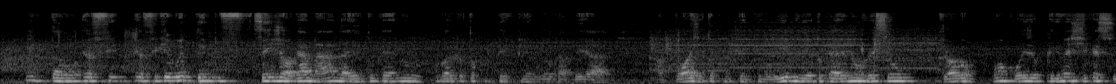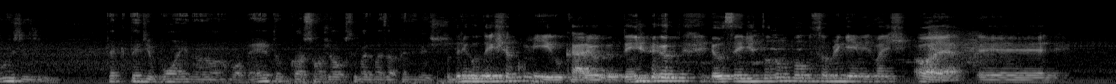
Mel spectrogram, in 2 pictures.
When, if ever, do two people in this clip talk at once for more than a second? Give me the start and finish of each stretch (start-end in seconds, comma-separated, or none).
none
